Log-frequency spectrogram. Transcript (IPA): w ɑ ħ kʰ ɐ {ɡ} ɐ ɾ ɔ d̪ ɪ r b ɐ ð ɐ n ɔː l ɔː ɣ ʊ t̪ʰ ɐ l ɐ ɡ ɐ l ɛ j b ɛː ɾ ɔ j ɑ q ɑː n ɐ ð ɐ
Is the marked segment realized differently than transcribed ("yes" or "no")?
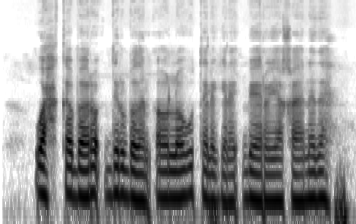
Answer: yes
